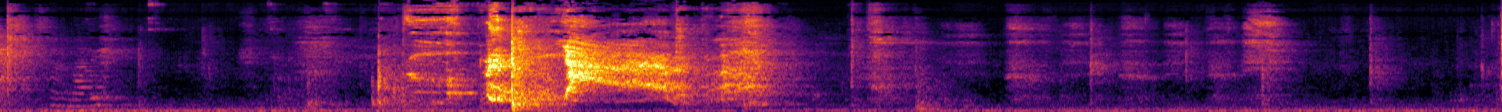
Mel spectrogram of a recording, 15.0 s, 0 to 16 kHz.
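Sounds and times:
low steady hum: 0:00.0 - 0:15.0
man breathing hard: 0:08.5 - 0:13.3.

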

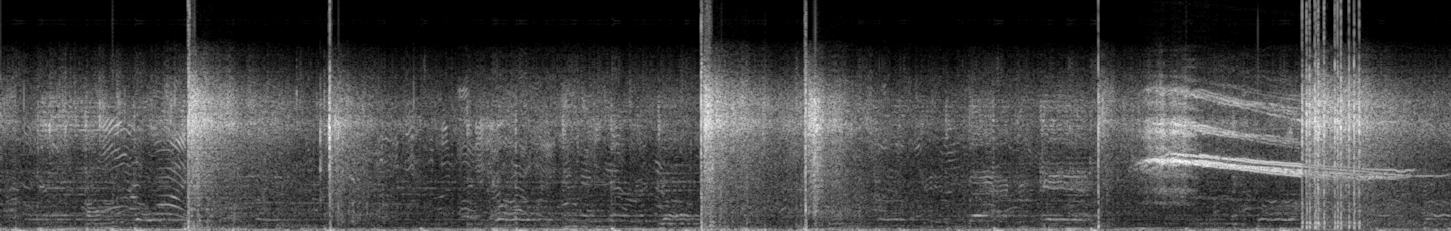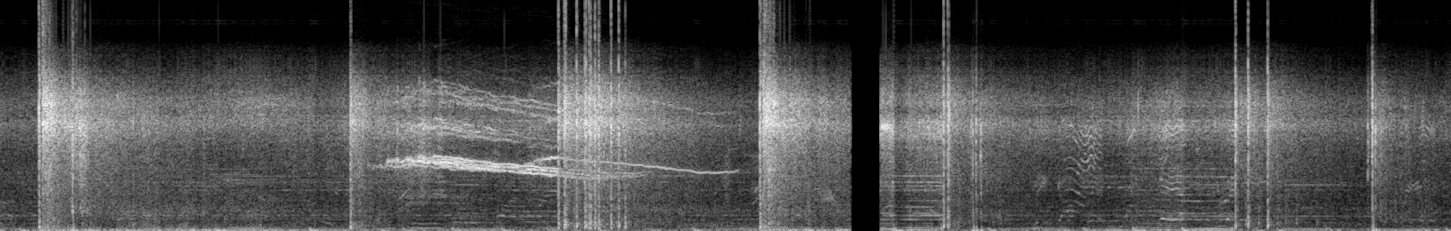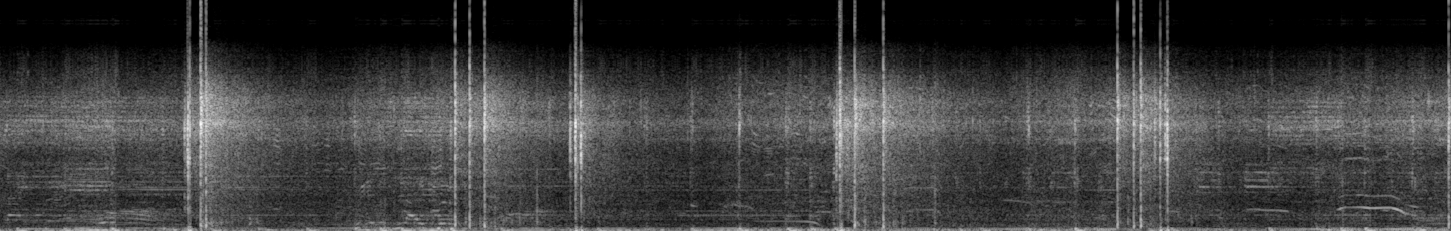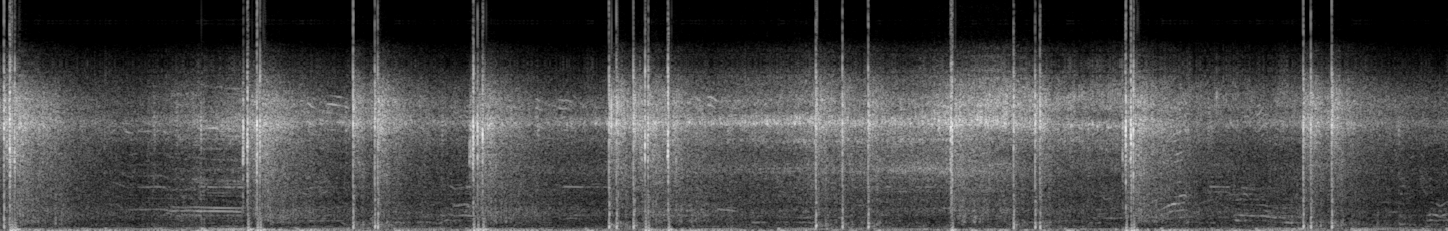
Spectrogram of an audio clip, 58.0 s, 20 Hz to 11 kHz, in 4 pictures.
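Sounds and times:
firework crackling burst: 0:00.0 - 0:58.0
low rumble: 0:00.0 - 0:58.0
firework bang: 0:07.0 - 0:08.8, 0:10.9 - 0:23.0, 0:43.5 - 0:57.4
falling firework whistle: 0:11.3 - 0:15.4, 0:18.0 - 0:23.0, 0:39.0 - 0:47.6, 0:48.6 - 0:55.2.

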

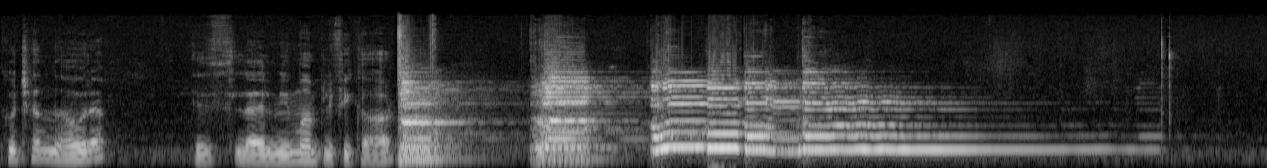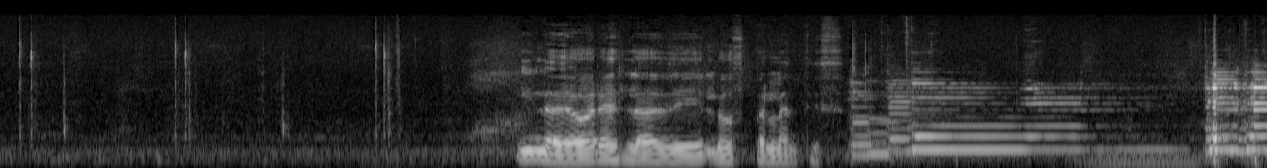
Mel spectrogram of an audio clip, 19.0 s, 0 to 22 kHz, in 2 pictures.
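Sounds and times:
electric guitar chords: 0:03.0 - 0:08.8, 0:15.9 - 0:19.0.

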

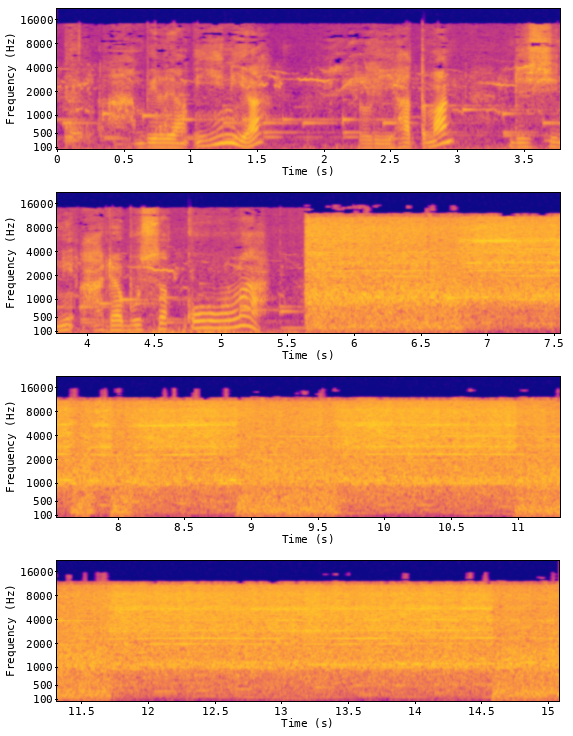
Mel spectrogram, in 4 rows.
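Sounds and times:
jet engine roaring: 0:04.5 - 0:15.0
afterburner rumbling surges: 0:05.6 - 0:15.0.

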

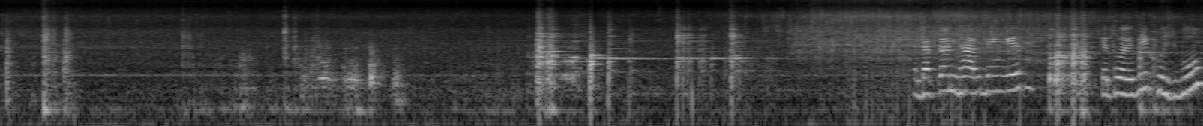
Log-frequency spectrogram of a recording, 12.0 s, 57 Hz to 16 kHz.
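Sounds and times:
hot oil sizzling: 0:00.0 - 0:12.0
metal pot lid clattering: 0:05.3 - 0:07.7, 0:10.4 - 0:11.7.

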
